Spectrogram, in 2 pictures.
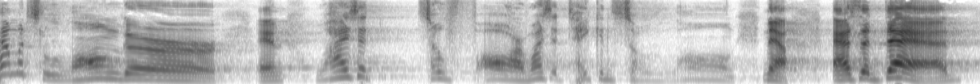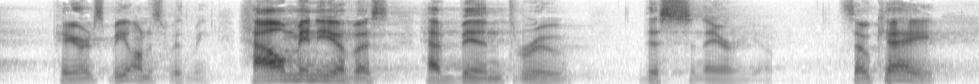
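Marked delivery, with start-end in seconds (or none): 0.0-4.9 mock-whiny, put-on whining voice. A parent acts out back-seat questions on a long drive, mock-whiny voice. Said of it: "you got to do that whiny voice".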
